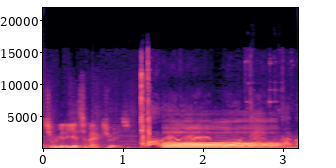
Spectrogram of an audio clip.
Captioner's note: Handy screaming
